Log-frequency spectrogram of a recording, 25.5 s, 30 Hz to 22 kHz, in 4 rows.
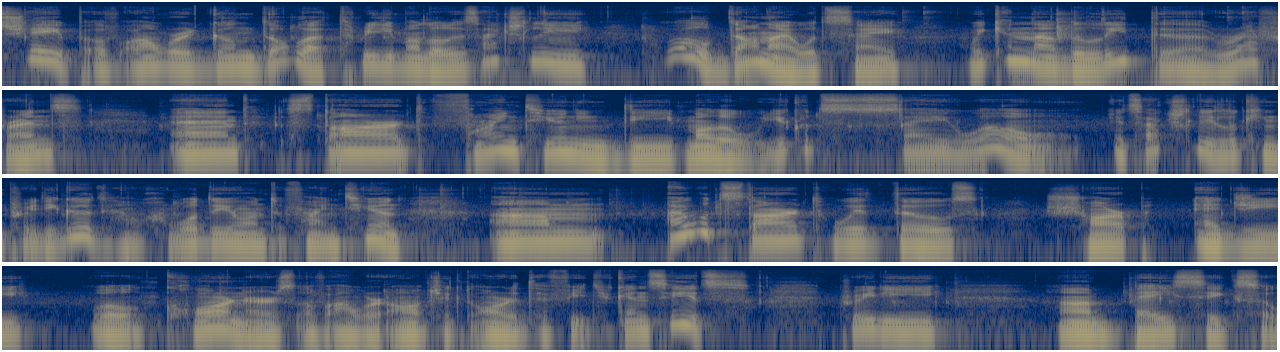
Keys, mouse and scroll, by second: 1.1-1.5 scroll up 2, 4.6 click, 6.2 x, 6.7-13.6 middle drag, 7.2-7.7 scroll up 2, 7.7 scroll down 2, 10.0-10.5 scroll up 1, 13.4 scroll down 2, 14.9 KP_1, 15.6 shift+middle click, 15.9 scroll up 1, 16.6-17.9 shift+scroll up 1, 20.1 scroll down 1, 20.4-25.5 shift+middle drag, 21.3-22.9 scroll up 3, 22.9-23.6 scroll down 2, 23.6 scroll down 1.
